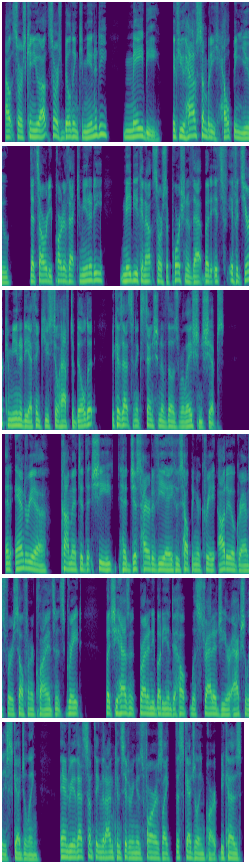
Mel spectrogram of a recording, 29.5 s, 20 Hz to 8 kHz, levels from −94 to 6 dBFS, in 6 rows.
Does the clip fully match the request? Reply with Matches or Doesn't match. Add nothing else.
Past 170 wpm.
Matches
